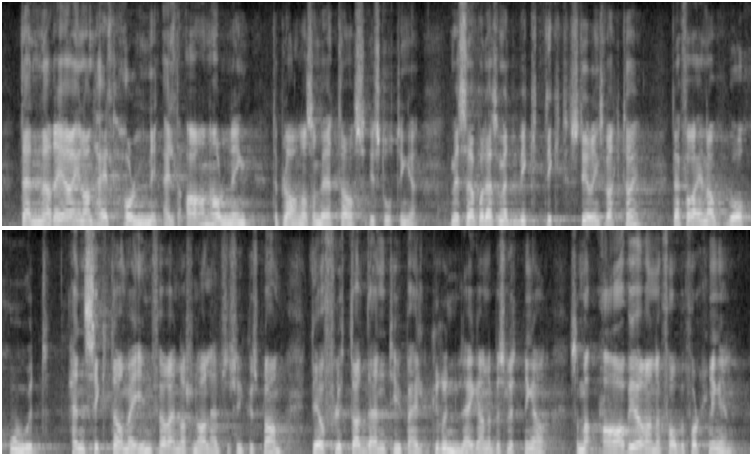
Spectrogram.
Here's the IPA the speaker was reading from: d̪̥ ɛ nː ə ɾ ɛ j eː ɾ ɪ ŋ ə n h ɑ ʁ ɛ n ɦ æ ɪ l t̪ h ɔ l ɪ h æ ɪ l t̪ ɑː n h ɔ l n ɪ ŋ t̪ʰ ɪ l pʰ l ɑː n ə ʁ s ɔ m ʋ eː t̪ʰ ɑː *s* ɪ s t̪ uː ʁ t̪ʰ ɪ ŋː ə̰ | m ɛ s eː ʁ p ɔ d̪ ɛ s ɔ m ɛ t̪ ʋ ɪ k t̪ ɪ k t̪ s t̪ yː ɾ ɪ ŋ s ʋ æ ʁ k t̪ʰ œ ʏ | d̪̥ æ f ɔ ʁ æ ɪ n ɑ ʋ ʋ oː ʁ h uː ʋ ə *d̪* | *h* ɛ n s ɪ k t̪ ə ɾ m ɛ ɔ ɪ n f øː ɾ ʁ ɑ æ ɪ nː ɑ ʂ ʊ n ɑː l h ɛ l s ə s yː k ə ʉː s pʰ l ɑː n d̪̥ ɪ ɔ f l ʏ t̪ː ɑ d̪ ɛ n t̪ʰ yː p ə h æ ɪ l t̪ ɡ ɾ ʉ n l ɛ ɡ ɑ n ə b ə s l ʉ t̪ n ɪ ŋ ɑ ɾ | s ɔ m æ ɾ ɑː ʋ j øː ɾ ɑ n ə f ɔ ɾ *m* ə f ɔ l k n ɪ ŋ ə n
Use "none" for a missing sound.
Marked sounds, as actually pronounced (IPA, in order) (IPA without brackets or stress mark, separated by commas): s, d̪, h, b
